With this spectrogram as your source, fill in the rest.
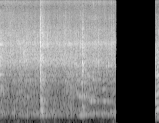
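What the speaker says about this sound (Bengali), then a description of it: "গুঁড়াটা দিয়ে একটু নাড়াচাড়া করে নিলাম" Vegetables fry in a pan for a vegetarian sabji as chili powder is stirred in, giving a steady close sizzle with a couple of brief scraping knocks, then cutting to silence before the sizzle returns.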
